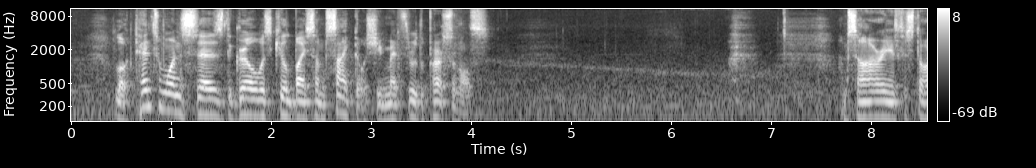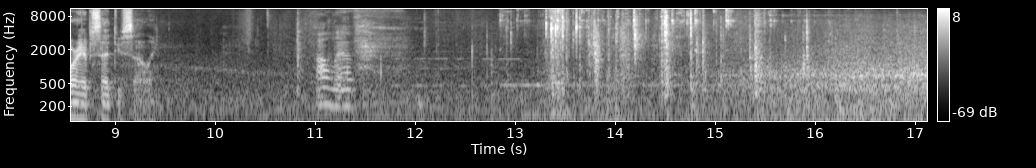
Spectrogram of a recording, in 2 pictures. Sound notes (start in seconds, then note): 12.6 keys clanking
